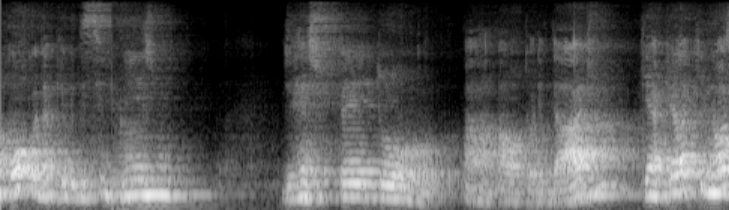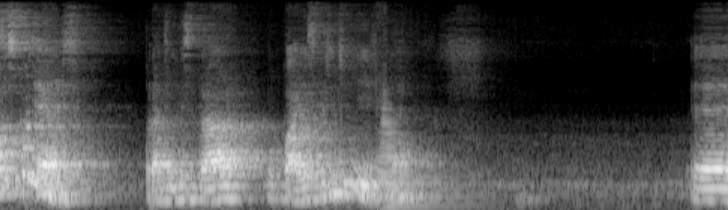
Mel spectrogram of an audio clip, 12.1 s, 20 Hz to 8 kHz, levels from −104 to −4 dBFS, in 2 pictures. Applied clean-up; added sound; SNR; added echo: neural separator model SepFormer DNS4.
